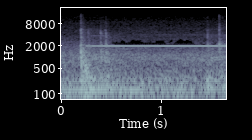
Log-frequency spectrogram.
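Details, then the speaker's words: 2013 Lexus RX350, 156,000 miles, failing power liftgate motor/actuator: short latch clack, faint electric buzz about a second, another clack as it relocks; gate tries to open but doesn't; liftgate latch releasing and relocking without opening. "and then it locks again so it tries to open but it doesn't open"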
